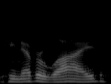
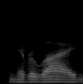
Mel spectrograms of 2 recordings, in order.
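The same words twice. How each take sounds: First: The word never pushed forward and held; stress on never. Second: The word lied punched, never kept light; stress on lied. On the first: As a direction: lean hard on never, let lied fall away. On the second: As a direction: land the weight on lied. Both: Shown as a demonstration. Repeats phrase with shifting stress.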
